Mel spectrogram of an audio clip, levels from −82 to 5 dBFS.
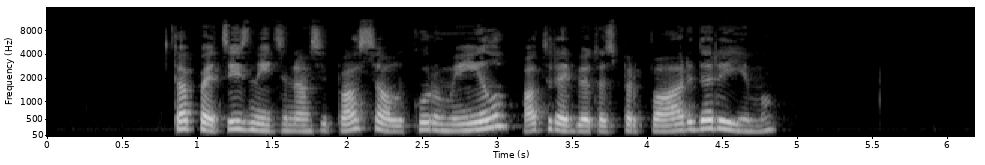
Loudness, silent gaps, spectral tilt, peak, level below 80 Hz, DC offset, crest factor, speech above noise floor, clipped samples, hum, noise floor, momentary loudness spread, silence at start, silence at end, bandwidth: -20 LUFS; none; -6 dB/octave; -4 dBFS; -76 dBFS; under 0.1%; 18 dB; 60 dB; under 0.1%; none; -80 dBFS; 8 LU; 0.85 s; 1.35 s; 9.8 kHz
